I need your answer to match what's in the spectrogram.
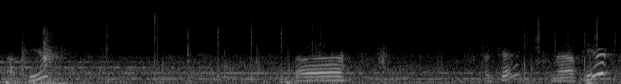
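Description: High-voiced young man, playful wannabe tough guy gamer. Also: wildly swooping pitch, very slow, very noisy. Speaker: let's play gamer. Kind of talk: casual gameplay commentary. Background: video game music and sounds.

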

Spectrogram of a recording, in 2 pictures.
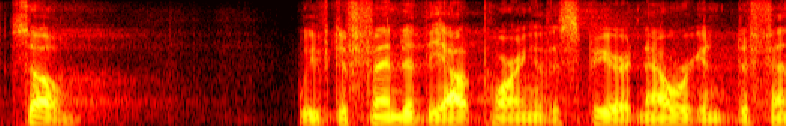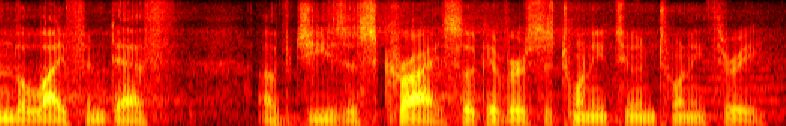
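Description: A man preaching an expository sermon as pastor. He swings between loud, rising emphasis and quiet, pleading appeals. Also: fairly even intonation, a little fast. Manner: impassioned preaching, rising loud on key points and dropping low to plead. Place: church sanctuary. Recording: long hall reverb.

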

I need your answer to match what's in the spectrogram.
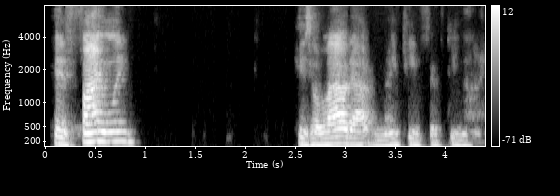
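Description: A man's voice: medium pitch, a little mellow. An older man teaching a history lecture over a video call, conversational, with rhetorical questions and wry asides. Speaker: instructor.

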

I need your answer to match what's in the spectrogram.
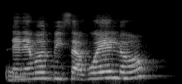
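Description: A woman teacher with a Guatemalan Spanish accent, running an online class for young pupils, calling them affectionate names and reading words out slowly. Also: sits high, steady tone, bright, forceful tone. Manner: affectionate, calls pupils "mi amor". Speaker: primary school teacher.

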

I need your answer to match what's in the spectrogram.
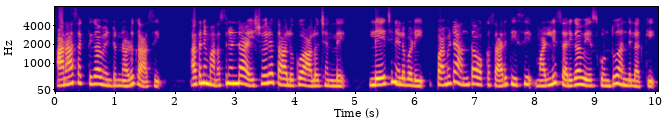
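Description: Woman reading out a story episode, steady and measured, voice a bit high, muffled lo-fi sound. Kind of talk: serial story narration.

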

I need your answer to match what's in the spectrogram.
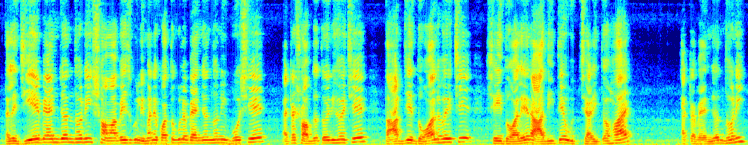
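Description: A man's voice: a little high, moderate pace. A male teacher gives an exam-focused lecture, explaining step by step and posing questions he then answers himself.

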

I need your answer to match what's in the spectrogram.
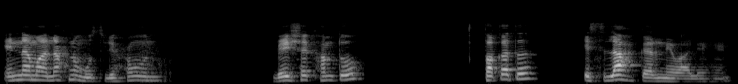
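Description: A man teaching a religious text, explaining it point by point with pauses and fillers, reciting Arabic lines slowly before translating them. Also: sits high, a bit bright, lo-fi sound. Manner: explains step by step with fillers and repetitions. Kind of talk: classroom lecture explaining a text.

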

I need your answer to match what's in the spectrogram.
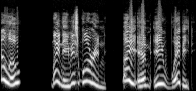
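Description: A woman's voice: very high-pitched, very animated, measured pace, mellow, faint music behind, full character voice. A woman voicing a cheerful, earnest young male rabbit in a children's puppet story, speaking in simple, careful sentences. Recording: slightly dull lo-fi sound.

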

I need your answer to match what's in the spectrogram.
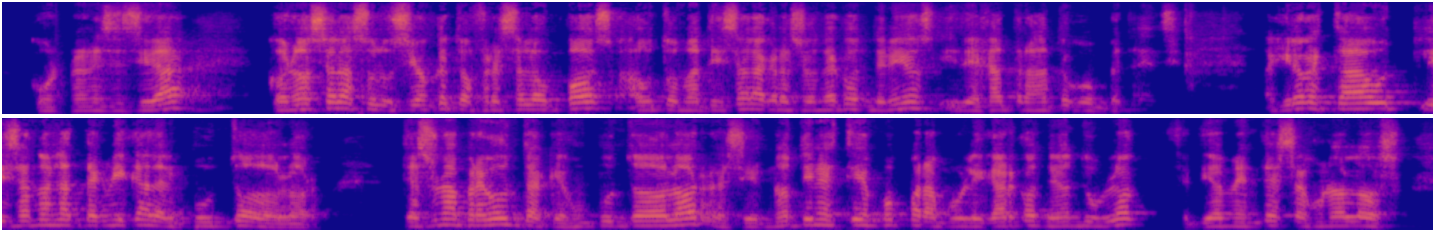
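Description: A man giving an explanatory online lecture on social media, checking in often with the audience and using many fillers. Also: mid-range voice. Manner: explanatory, frequent "¿vale?" check-ins and "eh" fillers. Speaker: social media marketing instructor. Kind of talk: webinar lecture with slides.

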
